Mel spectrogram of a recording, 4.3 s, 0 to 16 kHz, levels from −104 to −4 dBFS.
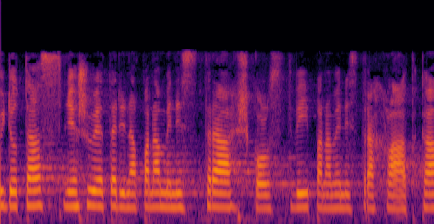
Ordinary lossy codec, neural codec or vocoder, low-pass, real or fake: MP3, 48 kbps; none; 7.2 kHz; real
